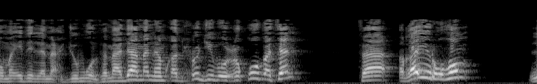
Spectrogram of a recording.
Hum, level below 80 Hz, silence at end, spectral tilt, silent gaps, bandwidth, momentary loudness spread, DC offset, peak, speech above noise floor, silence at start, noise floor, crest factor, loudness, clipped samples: none; -60 dBFS; 0 s; -3.5 dB/octave; none; 8.8 kHz; 13 LU; under 0.1%; -2 dBFS; 45 dB; 0 s; -63 dBFS; 18 dB; -19 LUFS; under 0.1%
